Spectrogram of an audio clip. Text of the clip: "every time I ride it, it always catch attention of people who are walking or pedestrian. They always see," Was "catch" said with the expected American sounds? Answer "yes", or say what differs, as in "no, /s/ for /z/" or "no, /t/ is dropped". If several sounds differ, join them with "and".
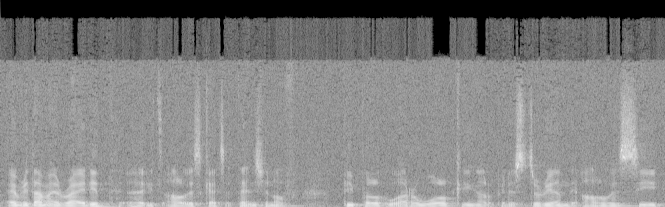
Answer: no, /s/ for /tʃ/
